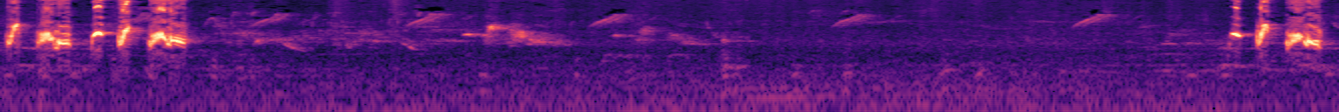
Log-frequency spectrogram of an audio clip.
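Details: Red-whiskered bulbul kept in a cage sings in its 'double-double' style: a fast cluster of four or five bright whistled notes, a long near-silent gap with faint distant chirps, then another loud cluster.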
